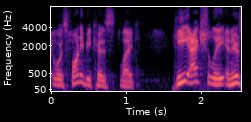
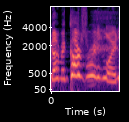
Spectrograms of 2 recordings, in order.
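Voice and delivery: put-on belligerent drunk shouting; 13 semitones higher, 7 dB louder than usual. Recognizing themself as the drunk guy in what they read, the speaker retells a drunken scream. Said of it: "the drunk asshole who screamed".

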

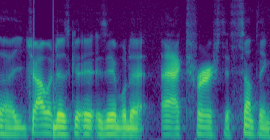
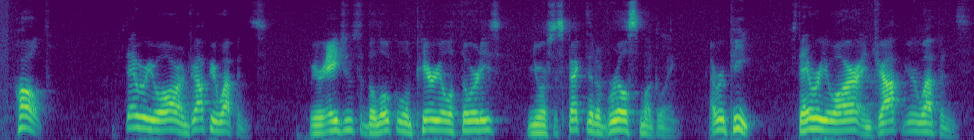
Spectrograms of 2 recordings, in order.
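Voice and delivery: screaming, much higher pitch; 7 semitones higher than usual. Describing a voice from a cave ordering the group to halt, screaming command. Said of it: "you hear a voice ... scream".

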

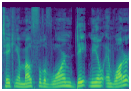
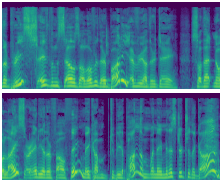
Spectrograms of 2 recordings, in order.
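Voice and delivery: put-on little creature voice. Reading a quote from Herodotus aloud after being told he sounds like Yoda: Yoda voice. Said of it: "When you do Yoda but don't do the backwards talking".

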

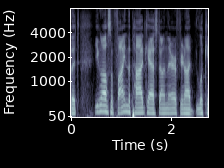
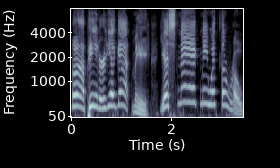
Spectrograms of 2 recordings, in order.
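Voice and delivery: silly, very high, swooping goofy cartoon wolf voice. Show how you make the story's wolf sound unintimidating at bedtime, in a goofy wolf voice. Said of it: "I give the wolf a goofy voice".

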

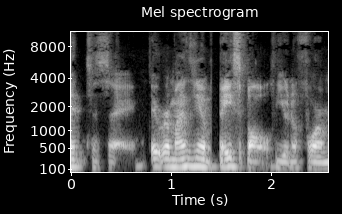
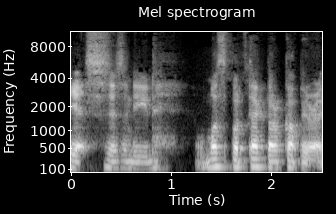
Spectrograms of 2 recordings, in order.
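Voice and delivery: put-on Russian-sounding accent. Reacting to a video taken down by Saban Brands: Haim Saban impression. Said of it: "Saban is not Russian".

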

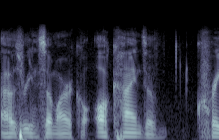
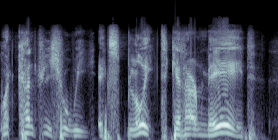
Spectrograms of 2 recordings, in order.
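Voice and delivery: very loud, high, put-on German accent; 8 semitones higher, 10 dB louder than usual. Mid-conversation, putting on a voice: mock german accent. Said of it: "It's German".

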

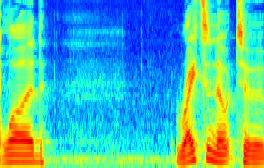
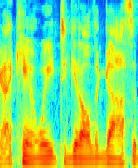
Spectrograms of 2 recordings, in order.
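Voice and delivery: plain

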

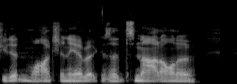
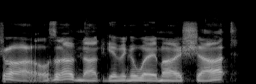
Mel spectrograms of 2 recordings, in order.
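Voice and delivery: put-on British actor voice. Quoting Magneto speaking to Charles, in an Ian McKellen voice. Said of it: "I wish I could do an Ian McKellen voice".

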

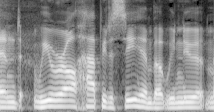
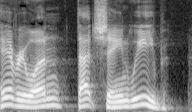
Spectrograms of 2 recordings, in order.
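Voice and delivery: mild, play-acted, teasing calling out; 3 semitones higher than usual. Retelling calling out to friends at Tim Hortons on seeing someone, in a fairly loud voice. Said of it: "in a fairly loud voice".

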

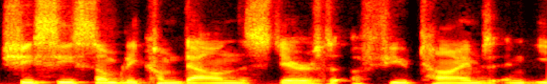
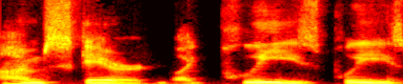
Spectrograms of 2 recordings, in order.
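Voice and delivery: mock frightened pleading tone. Retelling a woman's emergency call to the call taker: imitating someone pleading. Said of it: "you hear her pleading".

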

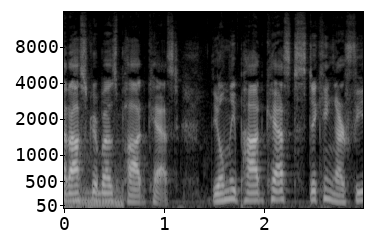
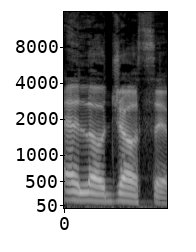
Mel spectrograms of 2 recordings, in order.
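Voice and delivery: put-on, sexy, seductive Transylvanian accent; 3 dB louder than usual. Co-host greets the host at the top of the show, in a sexy Transylvanian accent. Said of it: "This is my sexy mother Transylvania accent".

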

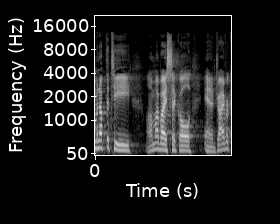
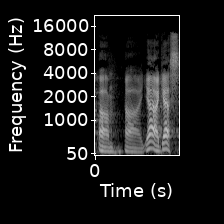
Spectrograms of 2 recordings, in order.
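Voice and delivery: mock dazed mumble, lower pitch; 3 semitones lower than usual. Retelling being hit by a car, quoting own reply: imitating own dazed reply. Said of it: "really dazed".

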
